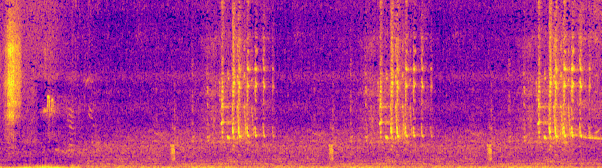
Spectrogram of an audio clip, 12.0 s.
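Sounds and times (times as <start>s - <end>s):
bird low call: 0.0s - 2.3s
low rumble: 0.0s - 12.0s
bird high chirps: 0.2s - 1.9s, 10.5s - 12.0s.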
